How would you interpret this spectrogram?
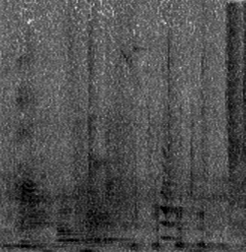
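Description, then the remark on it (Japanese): A small kitten cries out shrilly, a run of high, wavering mews close by, rising and falling one after another with little pause between them. “掂掂啊，有猫猫掂。”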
